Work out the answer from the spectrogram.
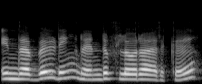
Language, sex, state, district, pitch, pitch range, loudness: Tamil, female, Tamil Nadu, Nilgiris, 260 Hz, 235-280 Hz, -14 LUFS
